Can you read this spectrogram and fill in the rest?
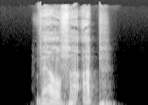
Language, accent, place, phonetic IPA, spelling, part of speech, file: German, Germany, Berlin, [ˌvɛʁfə ˈap], werfe ab, verb, De-werfe ab.ogg
- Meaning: inflection of abwerfen: 1. first-person singular present 2. first/third-person singular subjunctive I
